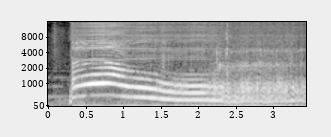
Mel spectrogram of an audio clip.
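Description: A single long, drawn-out cat meow, loud, starting abruptly and sliding slowly downward in pitch over about three seconds with no talking.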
